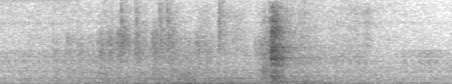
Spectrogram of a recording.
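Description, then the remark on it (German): Elevator doors slide shut on the fourth floor over a steady low rumble, with a brief brighter swish near the end of the motion. Moderately loud, with no voices. “Türen schließen.”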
